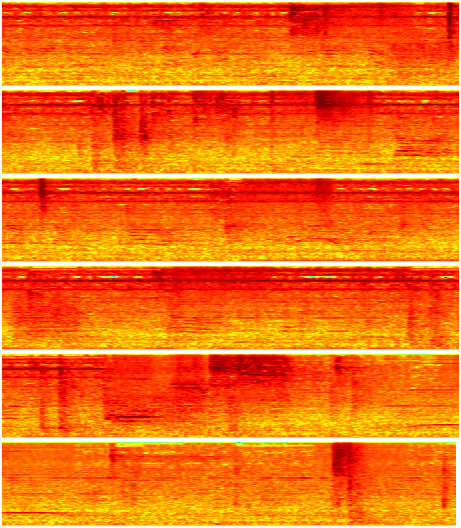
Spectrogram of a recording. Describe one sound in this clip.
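Factory machinery hums steadily in a large hall.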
